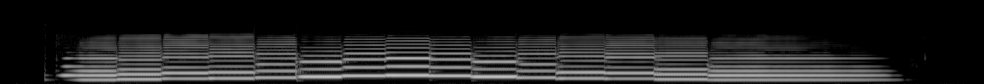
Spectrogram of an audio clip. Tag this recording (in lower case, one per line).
musical instrument
music
woodwind instrument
